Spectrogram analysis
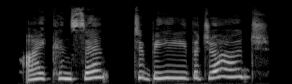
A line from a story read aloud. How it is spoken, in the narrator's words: the shepherd inside called out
